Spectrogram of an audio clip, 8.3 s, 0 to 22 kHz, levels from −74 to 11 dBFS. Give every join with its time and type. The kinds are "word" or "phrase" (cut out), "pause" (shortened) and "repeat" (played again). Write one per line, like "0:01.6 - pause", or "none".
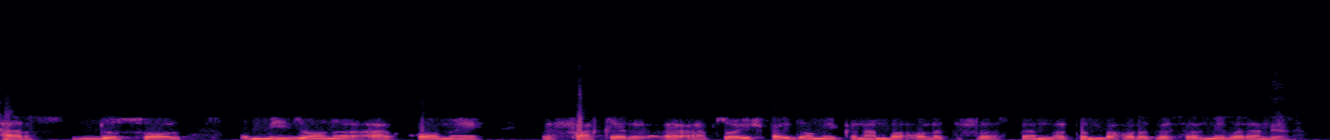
0:05.5 - word
0:06.1 - word
0:07.2 - word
